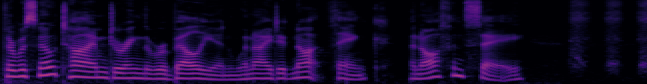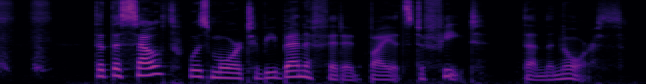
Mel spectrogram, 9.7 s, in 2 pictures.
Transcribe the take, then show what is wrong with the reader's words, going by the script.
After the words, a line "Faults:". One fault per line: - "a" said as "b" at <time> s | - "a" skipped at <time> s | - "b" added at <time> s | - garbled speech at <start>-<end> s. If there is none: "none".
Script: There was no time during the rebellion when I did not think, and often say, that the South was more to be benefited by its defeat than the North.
There was no time during the rebellion when I did not think, and often say, that the South was more to be benefited by its defeat than the North.
Faults:
none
